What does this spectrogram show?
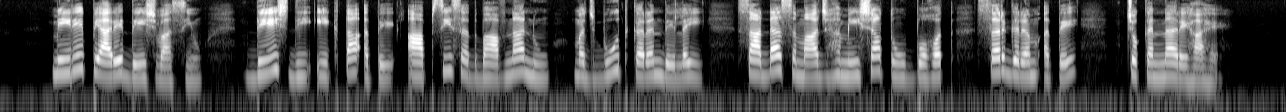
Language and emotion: Punjabi, neutral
